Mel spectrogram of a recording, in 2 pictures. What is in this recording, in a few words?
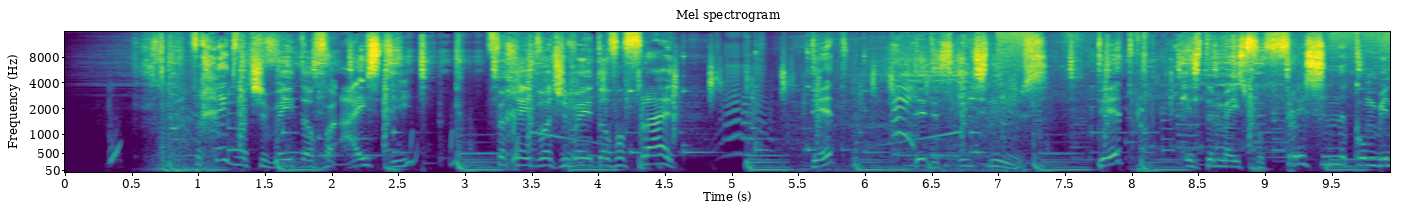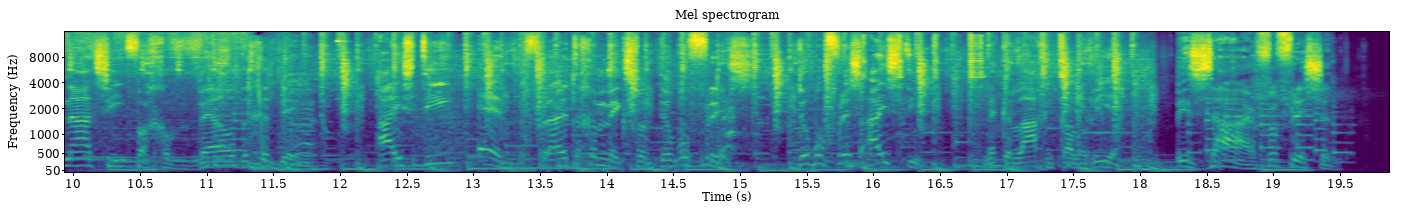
NL; DubbelFriss IceT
